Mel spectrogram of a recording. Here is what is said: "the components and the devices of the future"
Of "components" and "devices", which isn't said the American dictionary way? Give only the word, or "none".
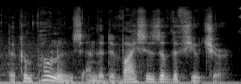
none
